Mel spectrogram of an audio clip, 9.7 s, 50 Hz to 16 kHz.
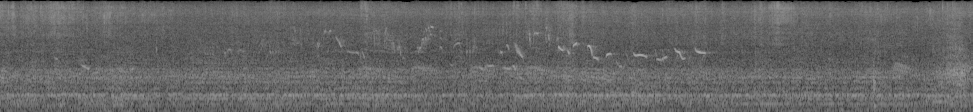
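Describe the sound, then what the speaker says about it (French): Honeybees buzz steadily on a hive frame, a dense continuous hum of many insects close by, with no talking. "c'est 2 abeilles qui se battent"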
